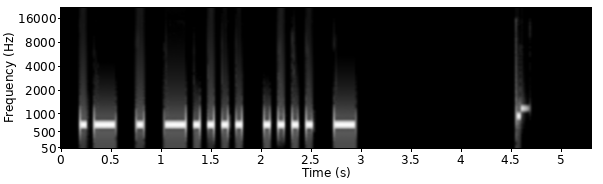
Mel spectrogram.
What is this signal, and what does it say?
Morse code, heard as a keyed tone, about 17 wpm, 700 Hz. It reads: AE6HT
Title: USA Call Signs - 8x Character Spacing - 17wpm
